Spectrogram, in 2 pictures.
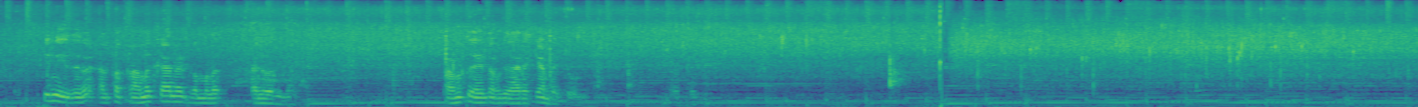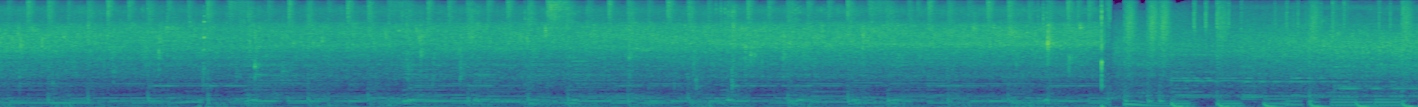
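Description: Small whole potatoes frying in hot oil in a wok, a steady sizzle, while vegetables are stirred with a wooden spatula in a second pan.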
